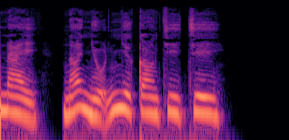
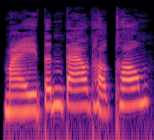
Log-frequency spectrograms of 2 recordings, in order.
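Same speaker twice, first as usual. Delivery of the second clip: suspicious challenge; 6 semitones higher than usual. Acted. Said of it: "Lâm lừ mắt nhìn Quý Ròm".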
